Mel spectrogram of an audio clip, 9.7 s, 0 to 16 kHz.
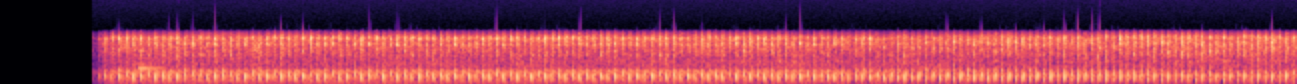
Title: Loud noise coming from 150 cc scooter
